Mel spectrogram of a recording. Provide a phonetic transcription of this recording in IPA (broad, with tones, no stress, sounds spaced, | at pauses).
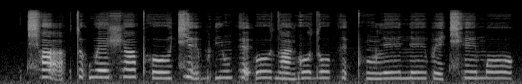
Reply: t͡ɕʰ ã˦˨ | t ʊ˦ ʔ w ɛ˦ ʃ ã˦ pʰ o˨ ʊ̯ t͡ɕ ḛ˦˨ ɪ̯ b ɪ˦ ʔ j ũ˦ k ɛ̰˦˨ ʔ o˦ ʊ̯ d ã˨ ɡ o˦ d o˦ k ɪ˦ ʔ pʰ ũ˨ l e˦ ɪ̯ n e˦ ɪ̯ p e˨ t͡ɕʰ e˦ m ɔ˦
